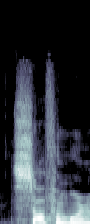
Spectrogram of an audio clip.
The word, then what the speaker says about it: sophomore: Sophomore, like a sophomore in college. Yeah, he's like the sophomore. There's two syllables, Alex.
